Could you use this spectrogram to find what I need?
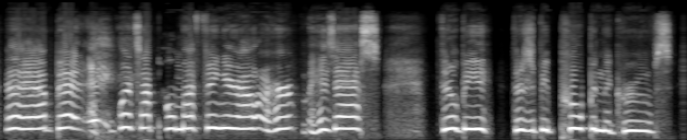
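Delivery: put-on high old lady reading; Doris old lady voice. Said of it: "read it in her old lady voice".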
